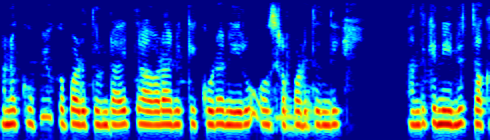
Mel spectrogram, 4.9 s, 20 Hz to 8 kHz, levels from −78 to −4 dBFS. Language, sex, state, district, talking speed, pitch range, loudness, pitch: Telugu, female, Telangana, Karimnagar, 135 wpm, 255-265 Hz, -17 LUFS, 255 Hz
